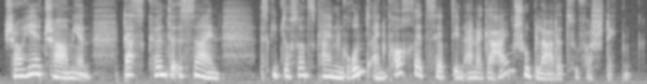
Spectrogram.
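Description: A woman voicing an eager, impatient young man who talks excitedly and brusquely. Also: fairly low pitch, brisk, slightly rough, no room sound, voice pushed up, full character voice.

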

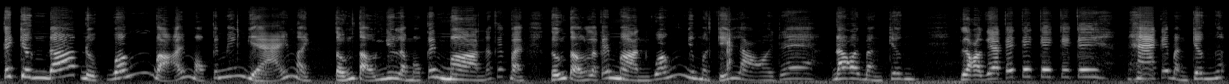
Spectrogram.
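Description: A woman's voice: sits high, expressive, a little fast, pushed and bright, slight background noise. A woman casually telling a ghost story, often turning to address her listeners.

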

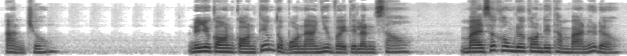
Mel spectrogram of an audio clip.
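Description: A woman voicing a grieving young mother who gently coaxes her daughter. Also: medium pitch, moderate pace, natural voice. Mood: coaxing.

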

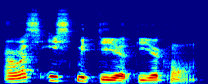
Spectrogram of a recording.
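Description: A man voicing a gentle old priest who speaks in a mild, coaxing, earnest way. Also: medium pitch, big pitch swings, slow. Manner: soothing, earnest, coaxing questions.

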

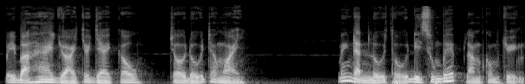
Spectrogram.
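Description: Man, steady storytelling narration, lowish voice, soft music underneath. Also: brisk. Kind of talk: scripted ghost-story narration. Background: faint background music.

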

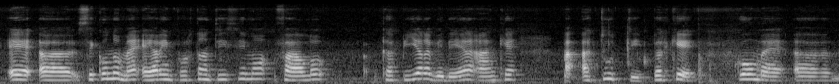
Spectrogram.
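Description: Halting, modest woman. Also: medium pitch. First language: not a native Italian speaker. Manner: halting, self-correcting, modest. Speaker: book co-author speaking at a presentation. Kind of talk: informal public talk. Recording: faint ambient room noise.

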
